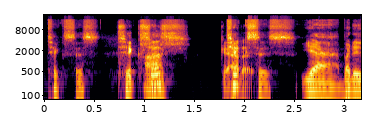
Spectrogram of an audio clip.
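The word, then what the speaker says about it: Ptyxis: It's pronounced Tixis.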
